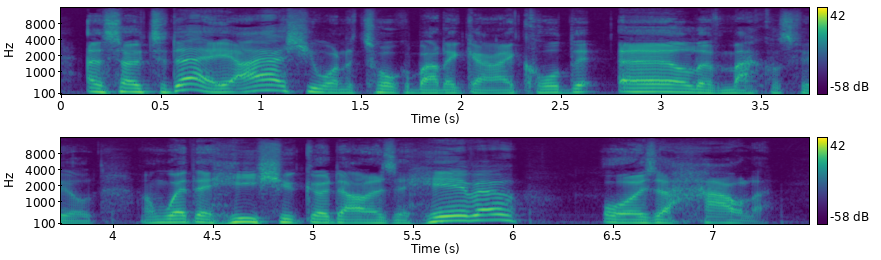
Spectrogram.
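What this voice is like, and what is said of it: English accent, not Australian. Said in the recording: “you can probably tell from my voice, I'm not from Sydney originally. I'm from a market town called Macclesfield, which is in Cheshire.”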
